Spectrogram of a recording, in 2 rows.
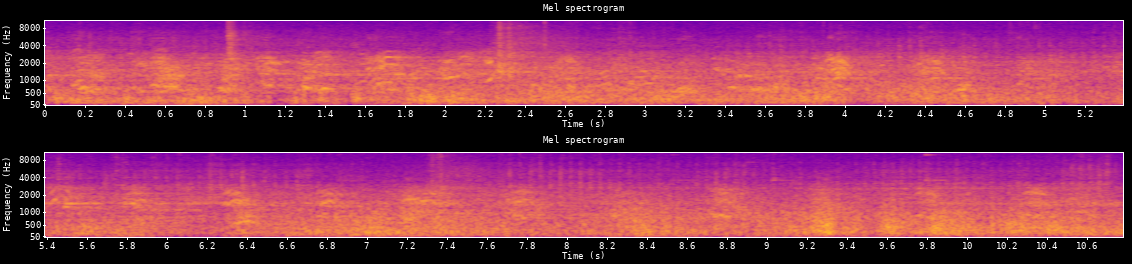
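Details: Whippets at the Summer Trophy race in Kleindöttingen, Switzerland, 8 July 2012, mixed national size-class final over 280 m; sharp barks repeat in quick bursts throughout, set against a steady wash of crowd and track noise.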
